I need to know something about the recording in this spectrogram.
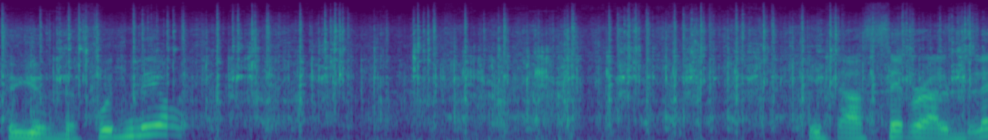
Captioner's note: food mill grinding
